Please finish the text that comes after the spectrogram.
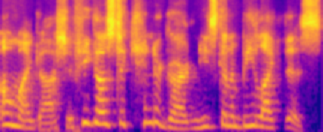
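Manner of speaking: usual speaking voice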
